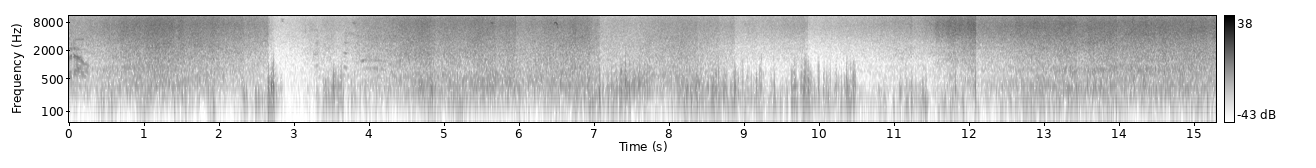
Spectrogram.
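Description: Waves wash up onto a sandy shore.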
